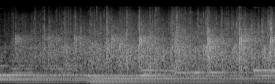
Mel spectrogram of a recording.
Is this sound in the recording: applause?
yes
